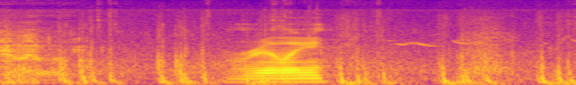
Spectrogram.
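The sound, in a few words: horse hooves in the video game Assassin's Creed Valhalla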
